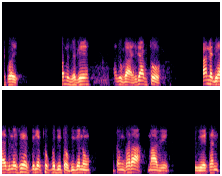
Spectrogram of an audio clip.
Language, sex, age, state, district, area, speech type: Manipuri, male, 60+, Manipur, Churachandpur, urban, conversation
